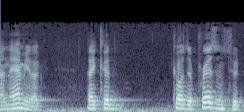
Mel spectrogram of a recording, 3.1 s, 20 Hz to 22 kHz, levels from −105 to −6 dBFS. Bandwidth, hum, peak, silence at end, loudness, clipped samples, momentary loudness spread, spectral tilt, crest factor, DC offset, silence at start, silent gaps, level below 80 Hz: 9.6 kHz; none; -6 dBFS; 0 s; -20 LUFS; under 0.1%; 20 LU; -7.5 dB/octave; 16 dB; under 0.1%; 0 s; none; -38 dBFS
